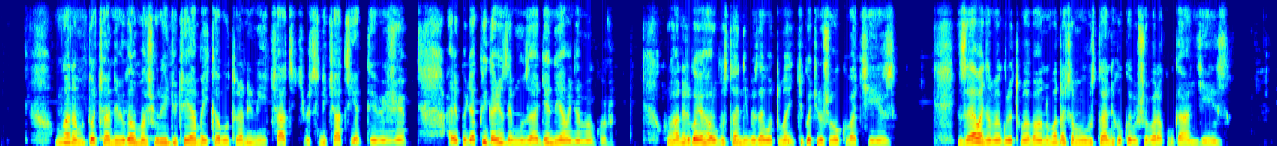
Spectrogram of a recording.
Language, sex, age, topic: Kinyarwanda, female, 25-35, education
